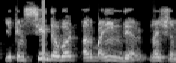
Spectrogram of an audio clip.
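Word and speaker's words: أربعين: Waziyatul Arbain. Now you can see the word Arbain there mentioned, right?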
